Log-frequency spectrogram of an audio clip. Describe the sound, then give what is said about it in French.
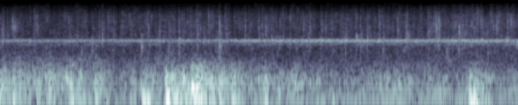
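Steady rain pours down as a dense, continuous hiss, with low rumbles of thunder swelling briefly near the start and again toward the end. A faint high insect-like whine runs throughout. “Imaginez les insectes qui jacassent pendant les chaudes soirées d'été, puis l'automne, la pluie, le vent et tous les animaux de la ferme.”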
